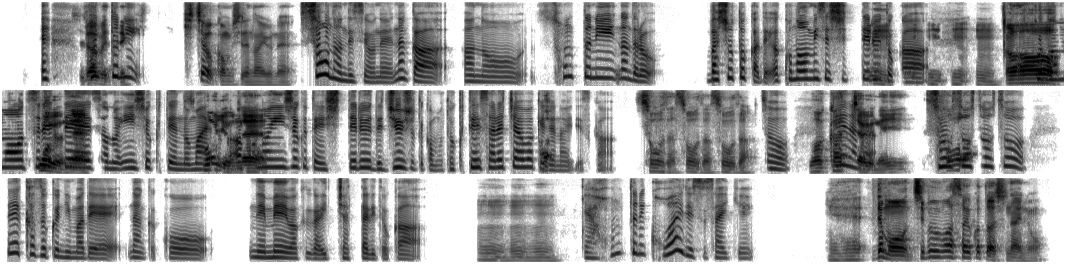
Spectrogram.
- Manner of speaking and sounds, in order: none
- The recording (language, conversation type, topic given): Japanese, unstructured, SNSでの誹謗中傷はどうすれば減らせると思いますか？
